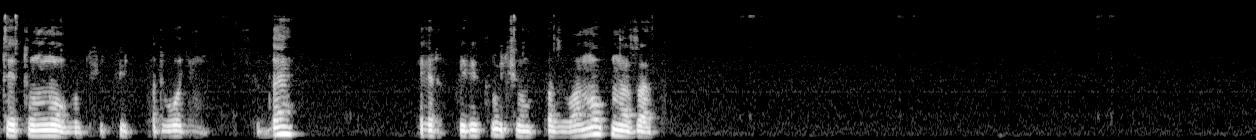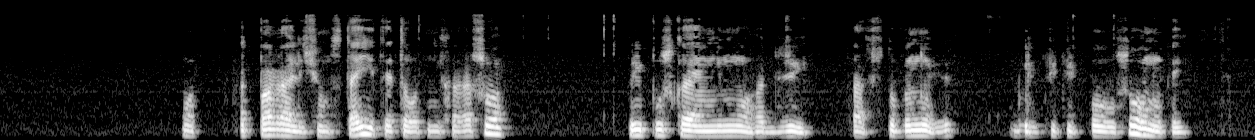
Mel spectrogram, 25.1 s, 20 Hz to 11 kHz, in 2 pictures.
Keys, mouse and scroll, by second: 0.0 click, 0.6 g, 3.4 click, 3.9 g, 5.5 middle click, 7.4 click, 8.0 g, 9.9 r, 11.8 middle click, 14.9-15.4 scroll up 3, 15.6 middle click, 17.1-17.8 scroll down 2, 17.8 middle click, 18.5 click, 20.0 g, 23.2 middle click, 24.2 shift+middle click.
